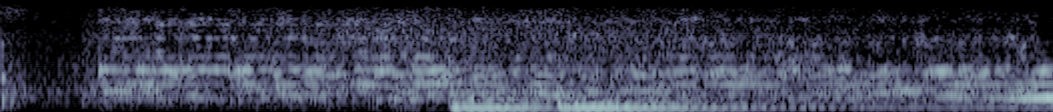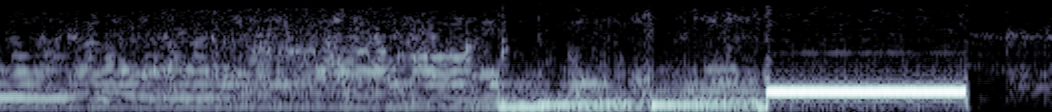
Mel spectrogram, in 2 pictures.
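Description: Telephone line on hold: a steady electronic tonal pattern of layered, sustained notes with a low droning part underneath, ending in a louder, steady single-pitched beep.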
